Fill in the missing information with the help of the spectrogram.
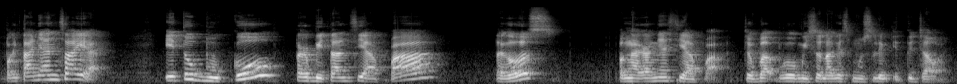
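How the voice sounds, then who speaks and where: Guy, voice a bit on the high side, preachy rebuttal to viewers, emphatic and challenging. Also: animated, slow pace, fairly bright tone. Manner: emphatic, challenging, uses rhetorical questions.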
